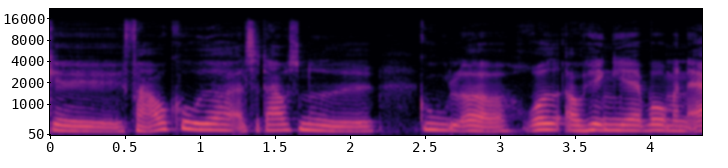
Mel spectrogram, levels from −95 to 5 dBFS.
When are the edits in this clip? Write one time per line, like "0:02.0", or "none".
0:02.4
